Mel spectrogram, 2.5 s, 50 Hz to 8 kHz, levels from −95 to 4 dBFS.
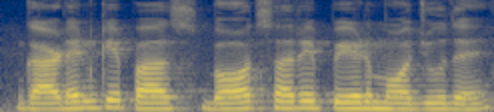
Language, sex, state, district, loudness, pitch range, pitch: Hindi, male, Assam, Kamrup Metropolitan, -14 LUFS, 150-170 Hz, 160 Hz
